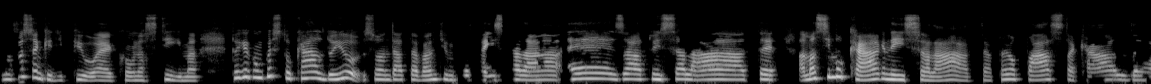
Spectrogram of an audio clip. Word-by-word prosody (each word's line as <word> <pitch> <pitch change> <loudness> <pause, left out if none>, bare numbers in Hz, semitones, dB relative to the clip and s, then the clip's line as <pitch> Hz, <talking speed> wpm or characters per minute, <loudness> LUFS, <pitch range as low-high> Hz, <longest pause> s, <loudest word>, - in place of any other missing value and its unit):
ma 230 +1 -4
forse 360 +4 -3
anche 250 -7 0
di 190 -1 -13
più, 200 -2 -2
ecco, 185 0 -3
una 190 0 -4
stima, 180 -4 -5 0.3
perché 310 +3 +2
con 320 -1 +2
questo 375 -5 -1
caldo 280 -3 +2
io 260 -1 +2
sono 225 +1 -2
andata 220 0 -2
avanti 220 +3 0
un 210 -2 -3
po' 210 -1 -6
tra 200 -1 +1
insala 210 +1 -1
ehm, 260 +2 +2
esatto, 240 0 0
insalate, 225 -1 +1 0.2
al 200 +3 -1
massimo 335 +7 +4
carne 235 0 +5
e - - +5
insalata, 195 -2 -1
però 230 +5 -2
pasta 215 -1 -2
calda 205 +2 -5
225 Hz, 160 wpm, -23 LUFS, 205-245 Hz, 0.3 s, carne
